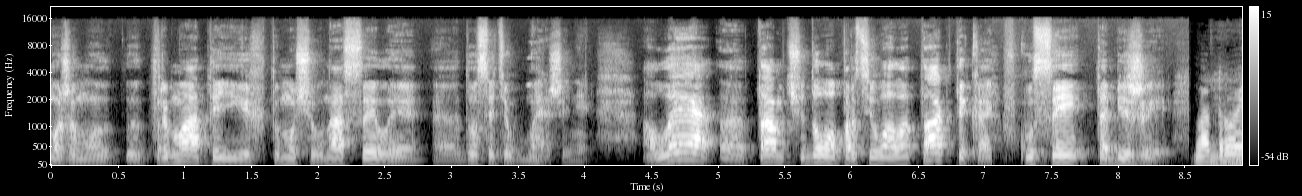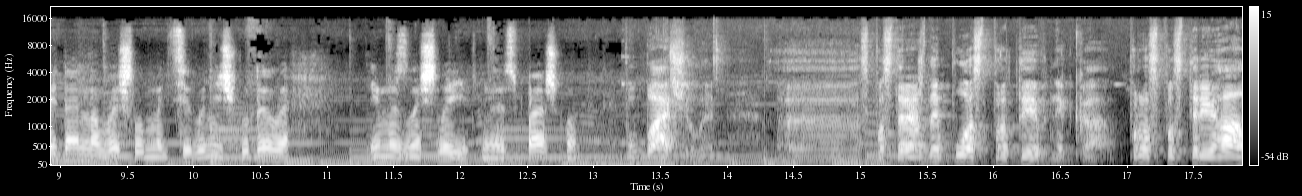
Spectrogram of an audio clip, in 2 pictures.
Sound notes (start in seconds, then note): none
